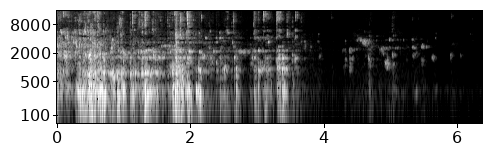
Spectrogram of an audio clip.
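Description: Water poured from a glass jug into a large glass jar already partly full of water, a splashing pour that thins out about three and a half seconds in to a few scattered drips and trickles.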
